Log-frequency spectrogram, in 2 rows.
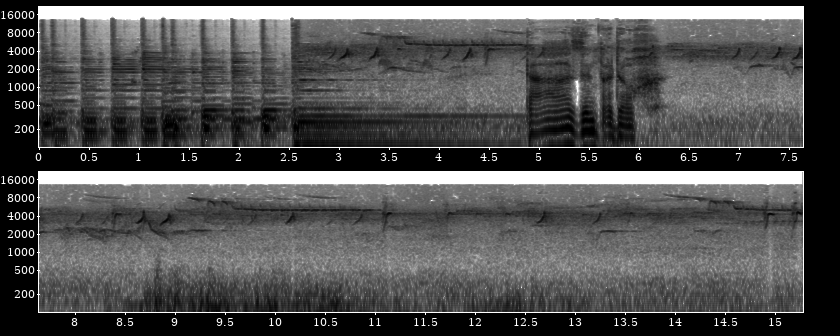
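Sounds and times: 
bird calling short rising huit notes: 0.0s - 9.4s
sharp pink bird calls: 2.6s - 8.0s
other birdsong: 2.6s - 15.2s
steady insect-like hiss: 2.7s - 15.2s
speech: 4.9s - 6.3s.

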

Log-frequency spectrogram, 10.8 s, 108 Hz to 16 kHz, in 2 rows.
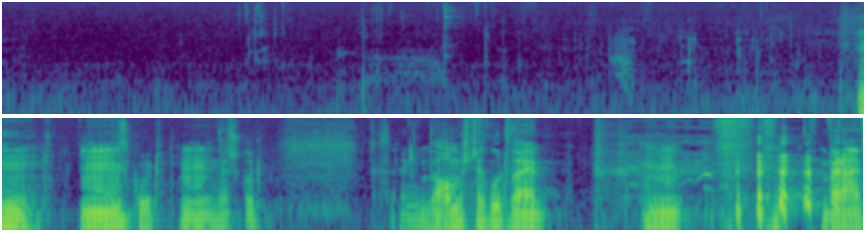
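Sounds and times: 
low noise: 0.0s - 10.7s
biting and chewing a soft fluffy Gugelhupf bundt cake: 1.5s - 6.5s
speech: 5.4s - 10.7s
laughter: 9.1s - 10.7s.

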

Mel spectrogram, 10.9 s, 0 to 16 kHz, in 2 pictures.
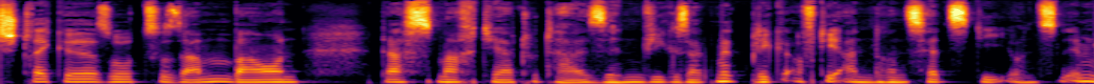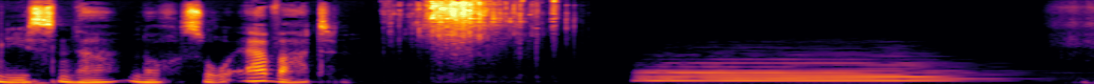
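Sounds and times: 
speech: 0.1s - 7.8s
foghorn blast: 8.6s - 10.7s.

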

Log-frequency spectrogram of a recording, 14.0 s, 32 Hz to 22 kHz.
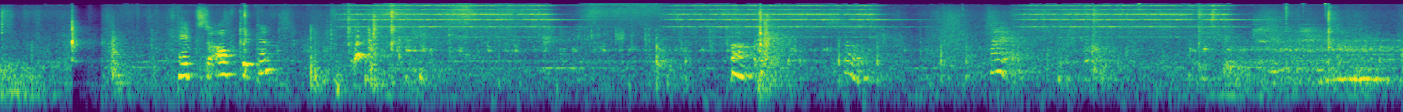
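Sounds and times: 
indoor footsteps and shuffling: 0.0s - 12.8s
speech: 1.8s - 3.8s
theatre bell signal ringing: 2.8s - 13.2s.

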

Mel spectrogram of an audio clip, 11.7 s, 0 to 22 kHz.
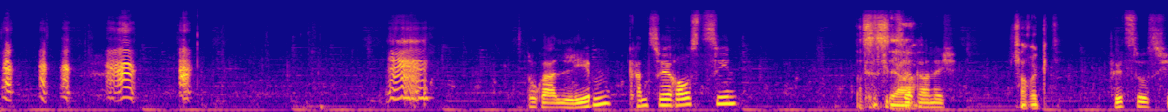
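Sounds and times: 
duck quacking: 0.0s - 2.0s, 3.8s - 4.9s
speech: 5.3s - 7.6s, 8.6s - 11.6s.

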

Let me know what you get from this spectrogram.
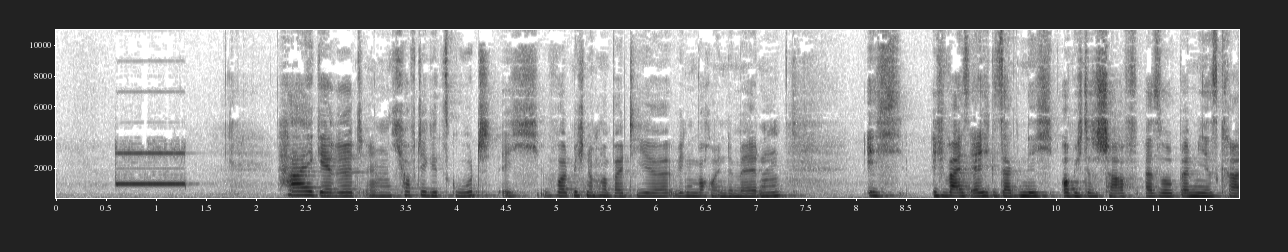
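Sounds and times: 
voicemail beep: 0.6s - 1.4s
speech: 2.3s - 11.8s.

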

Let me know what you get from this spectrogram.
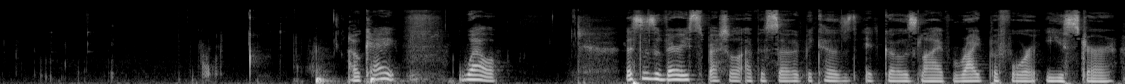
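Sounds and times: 
person sipping tea from a cup: 0.0s - 3.5s
speech: 3.5s - 5.1s, 6.3s - 11.2s.

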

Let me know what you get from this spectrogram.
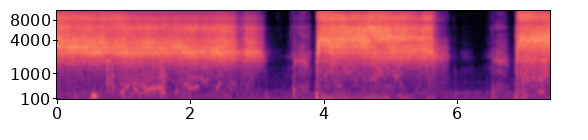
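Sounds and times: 
voice imitating a long-nozzle spray can hissing into a bees' nest: 0.0s - 3.2s, 3.9s - 5.9s, 6.9s - 7.3s.

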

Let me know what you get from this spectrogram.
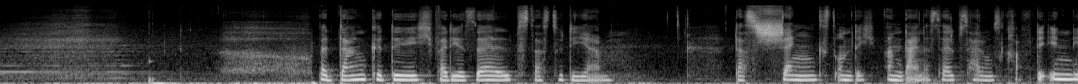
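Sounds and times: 
deep breath during a guided relaxation exercise: 0.1s - 1.5s, 2.2s - 3.2s, 6.1s - 7.3s
speech: 3.2s - 6.2s, 7.4s - 10.7s.

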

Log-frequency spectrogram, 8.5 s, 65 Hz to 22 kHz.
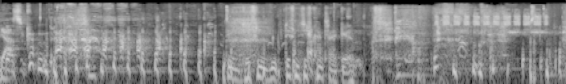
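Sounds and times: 
speech: 0.0s - 6.9s
laughter: 0.4s - 8.4s
dense chorus of cicadas chirping: 7.3s - 8.4s.

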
